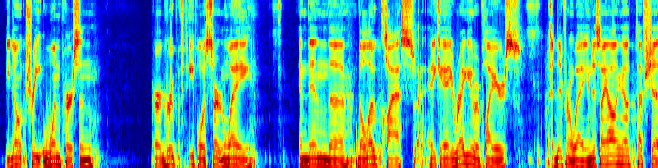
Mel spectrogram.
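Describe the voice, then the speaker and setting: In a room with audible echo, a man with a medium pitch talks at a fairly slow pace in a flat monotone, his loudness very even and his pauses long and frequent. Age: 30s. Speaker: gamer. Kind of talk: casual vlog rant. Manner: halting.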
